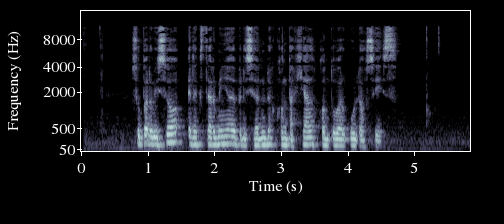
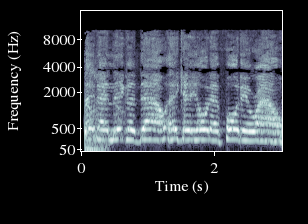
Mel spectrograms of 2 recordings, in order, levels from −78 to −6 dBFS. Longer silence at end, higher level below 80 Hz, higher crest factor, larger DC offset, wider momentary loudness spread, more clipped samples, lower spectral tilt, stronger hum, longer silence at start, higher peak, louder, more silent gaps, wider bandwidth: first, 1.1 s vs 0 s; second, -56 dBFS vs -34 dBFS; first, 22 dB vs 12 dB; neither; first, 7 LU vs 2 LU; neither; about the same, -4 dB/octave vs -3 dB/octave; neither; first, 0.75 s vs 0.05 s; second, -6 dBFS vs 0 dBFS; second, -25 LUFS vs -13 LUFS; neither; about the same, 11.5 kHz vs 10.5 kHz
